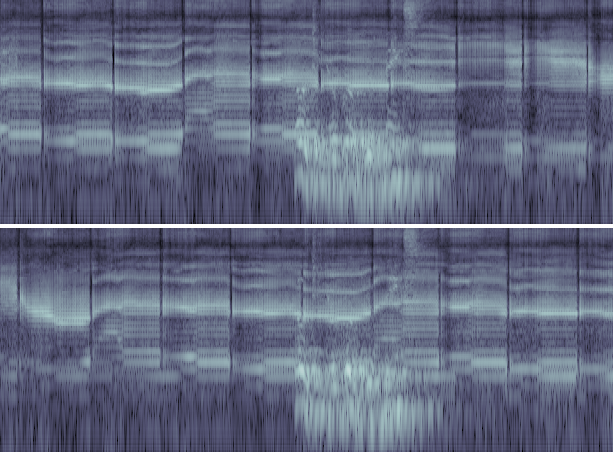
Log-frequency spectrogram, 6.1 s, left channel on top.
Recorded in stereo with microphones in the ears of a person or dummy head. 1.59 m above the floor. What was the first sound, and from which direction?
A man speaking, 30° left (ahead or behind).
